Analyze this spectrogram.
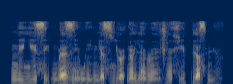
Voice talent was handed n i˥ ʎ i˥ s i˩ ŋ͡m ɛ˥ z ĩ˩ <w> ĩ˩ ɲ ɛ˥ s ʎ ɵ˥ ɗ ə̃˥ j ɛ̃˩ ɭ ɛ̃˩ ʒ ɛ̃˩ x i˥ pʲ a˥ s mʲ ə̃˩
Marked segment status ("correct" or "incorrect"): correct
